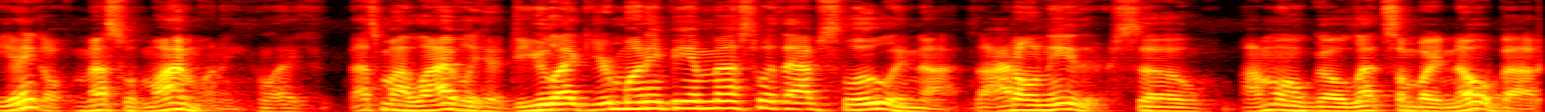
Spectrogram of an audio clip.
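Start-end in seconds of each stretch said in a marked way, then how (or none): none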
